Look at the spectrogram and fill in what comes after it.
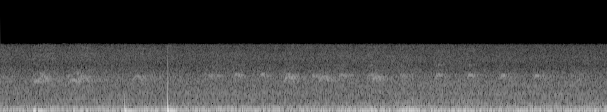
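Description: A bird calling over and over, short calls a few times a second, over a steady low rumble of wind and handling on the microphone. Two sharp knocks come about a second and a half in.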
